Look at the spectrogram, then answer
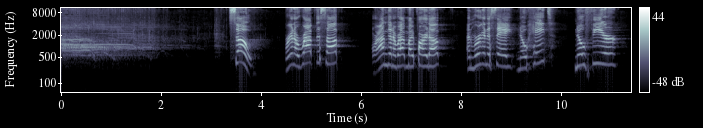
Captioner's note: speaking spanish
